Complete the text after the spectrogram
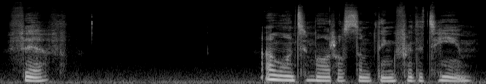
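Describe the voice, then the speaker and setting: A caring female boss played by a woman in an intimate audio roleplay, persuading gently. Her voice is soft, rather low and very breathy, often slipping into a whisper. She speaks very slowly and deliberately, with steady reassurance. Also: full character voice. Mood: calm, earnest.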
